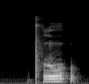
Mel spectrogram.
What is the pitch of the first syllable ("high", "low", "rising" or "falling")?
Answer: falling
